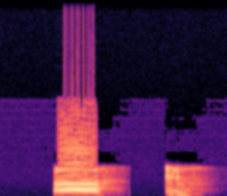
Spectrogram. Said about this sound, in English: is coughing and choking.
